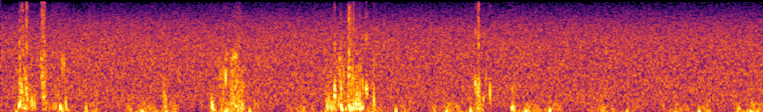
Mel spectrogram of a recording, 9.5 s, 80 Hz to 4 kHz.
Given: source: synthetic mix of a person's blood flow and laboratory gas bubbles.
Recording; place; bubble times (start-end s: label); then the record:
Doppler ultrasound of blood flow; precordium
0.21-0.59 s: bubbles
0.64-0.85 s: bubbles
2.02-2.09 s: bubbles
2.60-3.07 s: bubbles
4.04-4.61 s: bubbles
4.64-4.71 s: bubbles
5.89-6.16 s: bubbles
6.35-6.46 s: bubbles
From the record:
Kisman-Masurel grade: 223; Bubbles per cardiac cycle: several, 3 to 8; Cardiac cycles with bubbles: 10 to 50%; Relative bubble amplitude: loud (0.450 to 0.775); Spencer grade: 2 (many but less than half of the cardiac periods contain bubble signals, singularly or in groups); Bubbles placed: anywhere in the cardiac cycle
